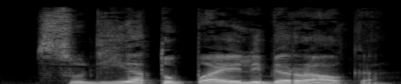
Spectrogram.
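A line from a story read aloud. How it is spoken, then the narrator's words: Exclaimed. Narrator (Russian): воскликнула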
